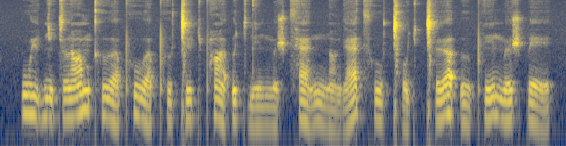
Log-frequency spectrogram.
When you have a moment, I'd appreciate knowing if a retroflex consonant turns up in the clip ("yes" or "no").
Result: no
